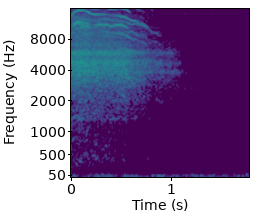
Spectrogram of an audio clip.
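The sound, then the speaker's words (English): A soft, airy rush of breath drawn in for about a second during a calming breathing exercise, then fading into quiet room tone. Gentle, with no talking. “So for one last time, breathing it all in”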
